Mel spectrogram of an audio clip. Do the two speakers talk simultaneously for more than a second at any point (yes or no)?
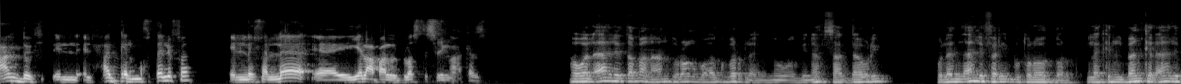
no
